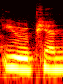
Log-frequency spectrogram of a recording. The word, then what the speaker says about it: European: Kamal is a European. Mr. Kamal is a European. ইউরোপিয়ানের আগে যেহেতু ইটা ইউ এর মতো উচ্চারণ হয়েছে তাই এখানে এ বসবে, এর না বসে।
